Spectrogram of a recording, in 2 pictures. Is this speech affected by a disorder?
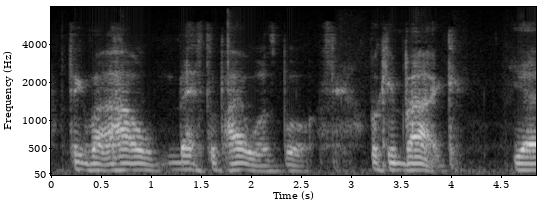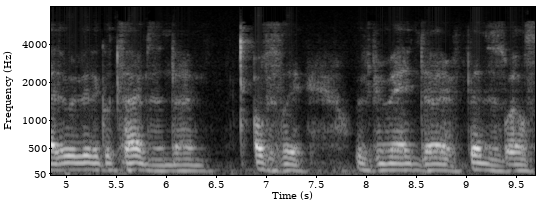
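Yes: motor neuron disease; first physiotherapist Amy Parkes, occupational therapist help with gadgetry.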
